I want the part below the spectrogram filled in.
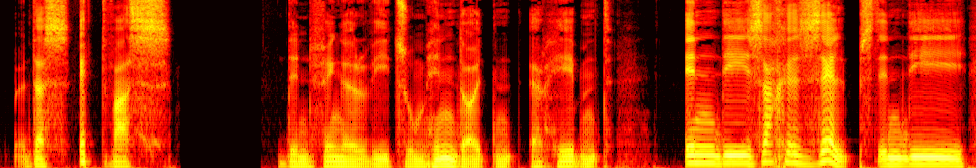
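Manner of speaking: words spaced and stressed one by one, "Stachel" and "Gift" pitched high; scanned emphasis. Acted. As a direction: scan it slowly, hitting "Dann", "Stachel", "Gift". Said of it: "eigentümlich betonend und skandierend".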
